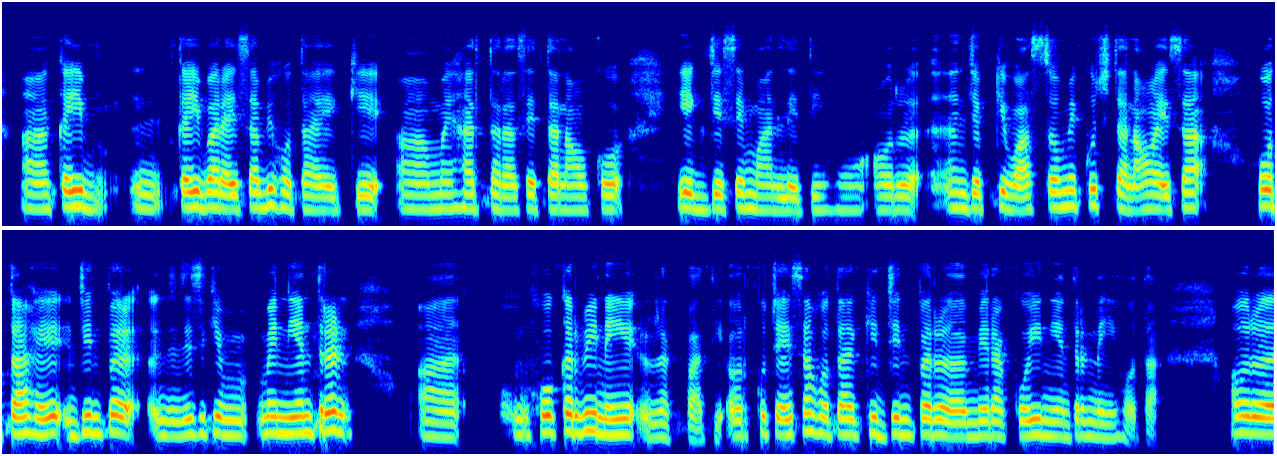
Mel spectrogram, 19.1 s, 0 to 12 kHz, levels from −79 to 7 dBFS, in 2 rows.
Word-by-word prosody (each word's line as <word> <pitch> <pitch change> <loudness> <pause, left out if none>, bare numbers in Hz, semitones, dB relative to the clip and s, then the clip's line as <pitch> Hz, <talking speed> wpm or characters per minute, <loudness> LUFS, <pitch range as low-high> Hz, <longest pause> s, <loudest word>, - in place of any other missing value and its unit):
अ, 175 0 -3
कई 205 0 +7
उम, 180 -1 -9 0.2
कई 200 +1 +6
बार 190 -1 +2
ऐसा 170 +3 +3
भी - - +7
होता 175 -1 -4
है 160 -1 -2
कि 170 -1 0
अ, 180 -7 -7
मैं 180 +1 -6
हर 180 -1 -2
तरह 165 -3 -2
से 175 - +3
तनाव 160 -2 -3
को - - +1 0.5
एक 170 - -5
जैसे 180 +2 -1
मान 160 -1 -6
लेती 155 +1 -3
हूँ 160 0 -14
और 165 0 -4
अ, - - -8
जबकि 185 +1 -1
वास्तव 170 +5 -1
में 205 - -1
कुछ 220 0 0
तनाव 170 -1 -1
ऐसा 190 +3 0 0.4
होता 215 0 +5
है 210 +3 +7 0.2
जिन 230 +2 +2
पर 235 +5 +6 0.4
जैसे 205 +2 -2
कि - - +5
मैं 195 +3 -1
नियंत्रण 225 +3 +5 0.6
अ, 175 -2 -4 0.6
होकर 230 +1 +6
भी 245 +2 +5
नहीं 205 -1 +3 0.2
रख 170 -2 -6
पाती 130 - -8
और 190 0 -1
कुछ 220 -2 -2
ऐसा 205 +4 +1
होता 205 0 +1
है 200 - +2
कि 220 - +2
जिन 205 -2 +1
पर 205 -1 +4
अ, 175 -3 +4
मेरा 185 +1 -2
कोई 190 +2 +2
नियंत्रण 185 0 -5
नहीं 165 -2 -6
होता - - -11 0.6
और 220 0 +4
190 Hz, 185 wpm, -22 LUFS, 170-210 Hz, 0.6 s, कई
